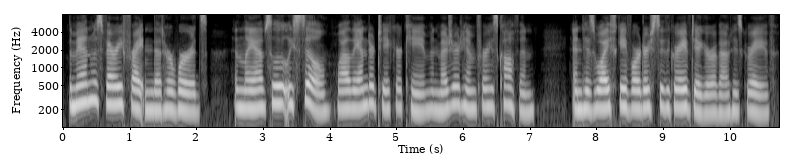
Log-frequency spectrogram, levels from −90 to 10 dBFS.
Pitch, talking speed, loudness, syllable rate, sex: 210 Hz, 185 wpm, -17 LUFS, 5.5 syllables/s, female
